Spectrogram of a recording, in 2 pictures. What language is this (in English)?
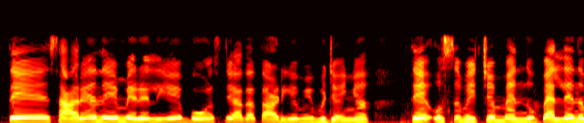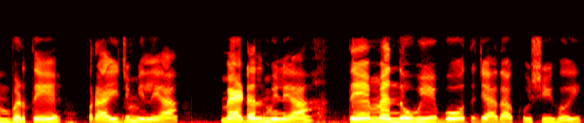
Punjabi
